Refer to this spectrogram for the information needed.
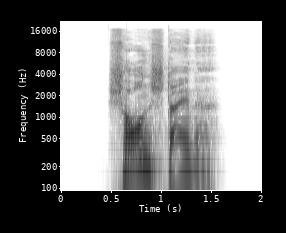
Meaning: nominative/accusative/genitive plural of Schornstein
- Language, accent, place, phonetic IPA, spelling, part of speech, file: German, Germany, Berlin, [ˈʃɔʁnˌʃtaɪ̯nə], Schornsteine, noun, De-Schornsteine.ogg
